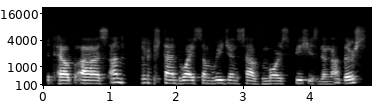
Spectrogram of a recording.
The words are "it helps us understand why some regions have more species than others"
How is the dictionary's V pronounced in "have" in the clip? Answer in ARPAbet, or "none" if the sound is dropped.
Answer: V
